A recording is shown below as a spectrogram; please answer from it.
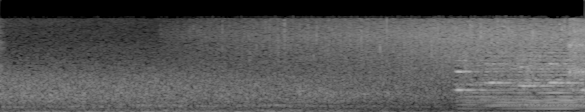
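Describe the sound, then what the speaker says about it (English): Rain falls steadily in a fantasy role-playing video game, a soft even hiss of drops on surfaces, with a brighter tonal layer of game sound rising near the end. "Typical. It would have to go and start raining, wouldn't it?"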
